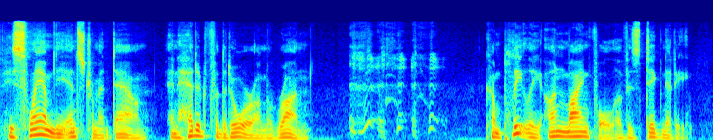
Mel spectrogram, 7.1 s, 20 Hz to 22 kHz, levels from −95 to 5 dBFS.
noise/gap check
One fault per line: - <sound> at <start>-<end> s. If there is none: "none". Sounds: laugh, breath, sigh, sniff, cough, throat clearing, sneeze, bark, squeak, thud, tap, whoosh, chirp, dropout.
- throat clearing at 3.5-4.5 s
